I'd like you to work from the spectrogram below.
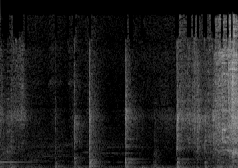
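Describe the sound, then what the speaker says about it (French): A spoon clinks and scrapes against a bowl while stirring sugar into chocolate cake batter, giving about eight irregular, close, sharp taps over a soft background. "Maintenant qu'on a mis le sucre, on va commencer à mélanger tout ça."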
